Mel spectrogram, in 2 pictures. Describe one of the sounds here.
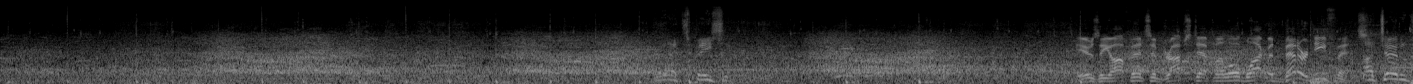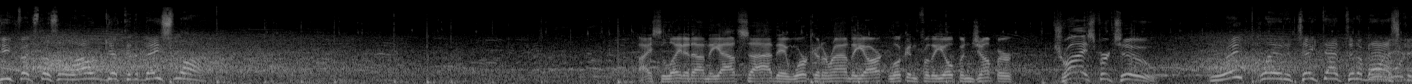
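A crowd roars and cheers in a large echoing arena.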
